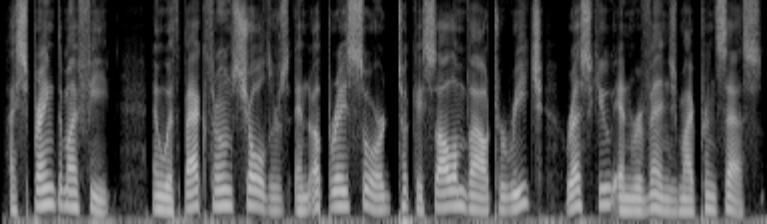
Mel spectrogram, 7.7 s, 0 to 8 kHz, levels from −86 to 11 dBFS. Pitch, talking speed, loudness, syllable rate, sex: 140 Hz, 190 wpm, -20 LUFS, 4.7 syllables/s, male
